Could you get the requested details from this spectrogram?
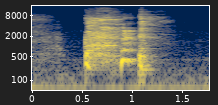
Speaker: Sorry for the cough. I'm really not sick. I know it sounds like I am, but I'm not.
